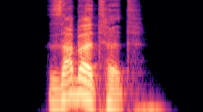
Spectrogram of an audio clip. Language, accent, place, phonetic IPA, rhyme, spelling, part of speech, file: German, Germany, Berlin, [ˈzabɐtət], -abɐtət, sabbertet, verb, De-sabbertet.ogg
- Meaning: inflection of sabbern: 1. second-person plural preterite 2. second-person plural subjunctive II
